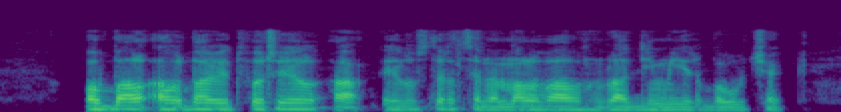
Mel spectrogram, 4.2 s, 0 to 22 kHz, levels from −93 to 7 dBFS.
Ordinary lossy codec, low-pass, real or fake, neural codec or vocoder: Opus, 64 kbps; 7.2 kHz; fake; vocoder, 22.05 kHz, 80 mel bands, WaveNeXt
